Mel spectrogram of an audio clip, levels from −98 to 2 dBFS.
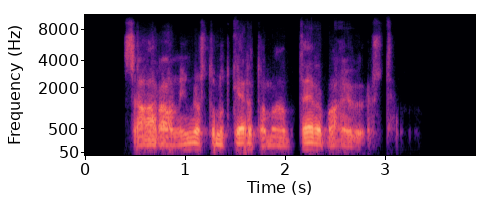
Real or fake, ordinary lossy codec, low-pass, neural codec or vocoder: fake; Opus, 16 kbps; 9.9 kHz; codec, 24 kHz, 6 kbps, HILCodec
